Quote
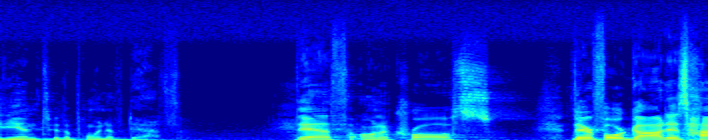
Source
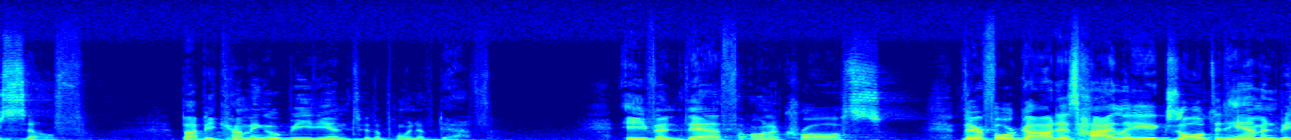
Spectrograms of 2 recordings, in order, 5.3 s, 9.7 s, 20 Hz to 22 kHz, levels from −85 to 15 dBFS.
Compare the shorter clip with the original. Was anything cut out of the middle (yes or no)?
yes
